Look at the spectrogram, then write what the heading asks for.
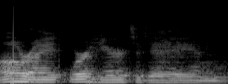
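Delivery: put-on low, slow, flat, drained, can't-be-bothered monotone. Retelling how one's own video intro sounded: imitating own low-energy voice. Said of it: "I can just hear my voice where it's just kinda like".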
